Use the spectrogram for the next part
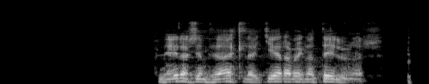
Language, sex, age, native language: Icelandic, male, 60-69, Icelandic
